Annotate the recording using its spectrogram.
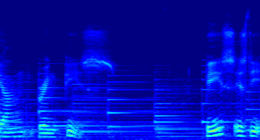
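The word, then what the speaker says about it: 阳: This wordplay arises because the character yang in the I Ching shares the same pronunciation as the character for goat, both pronounced as yang.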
